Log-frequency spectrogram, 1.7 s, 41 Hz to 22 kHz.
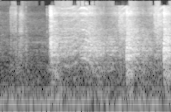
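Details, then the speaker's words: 2013 Dodge Charger with the 3.6 Pentastar, overheating complaint, started during a coolant combustion-gas test: a few uneven cranking bursts before it barely catches; hard start, battery suspected as questionable. "she didn't want to start there that battery is a little questionable"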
